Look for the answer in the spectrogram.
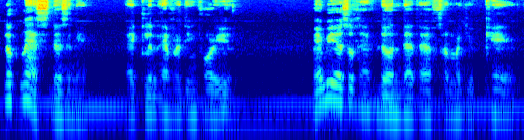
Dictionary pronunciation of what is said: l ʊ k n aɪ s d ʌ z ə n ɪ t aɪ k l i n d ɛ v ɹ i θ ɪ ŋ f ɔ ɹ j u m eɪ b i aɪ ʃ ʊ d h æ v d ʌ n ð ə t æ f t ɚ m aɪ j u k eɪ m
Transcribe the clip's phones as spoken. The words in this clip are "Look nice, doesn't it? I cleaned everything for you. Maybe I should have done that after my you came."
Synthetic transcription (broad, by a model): l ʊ k n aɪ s d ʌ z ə n ɪ t aɪ k l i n ɛ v ɹ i t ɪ ŋ f ɔ ɹ j u m eɪ b i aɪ s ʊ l h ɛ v d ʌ n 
